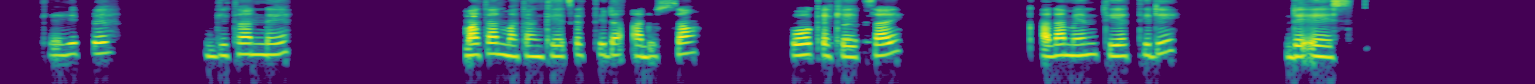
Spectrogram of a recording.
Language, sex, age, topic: Gamo, female, 25-35, government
